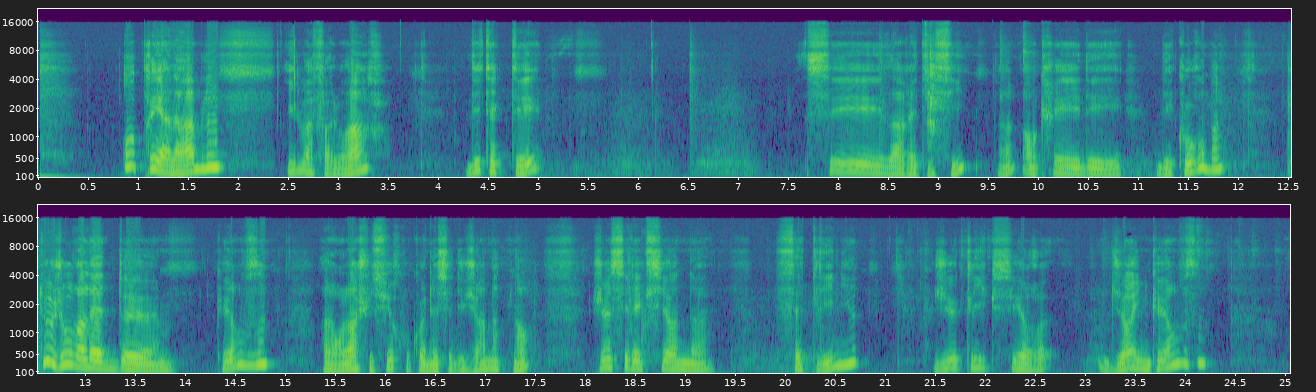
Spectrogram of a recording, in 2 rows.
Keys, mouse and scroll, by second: 1.9-2.9 scroll down 1, 2.9 click, 4.2-6.2 middle drag, 6.2 click, 6.9-8.5 drag, 9.7 click, 11.3-13.1 drag, 13.3-15.4 drag, 15.4-15.9 scroll up 1, 15.9-16.3 scroll up 1, 16.3 middle click, 19.7-22.8 drag, 23.4-24.4 drag.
